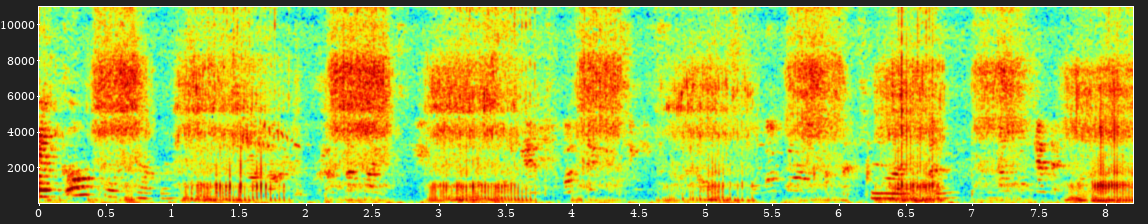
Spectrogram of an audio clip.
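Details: 6-month-old baby snoring loudly while asleep: repeated rough, snorting breaths about 40 a minute, each inhalation with a low rattling snore, over faint room noise.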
